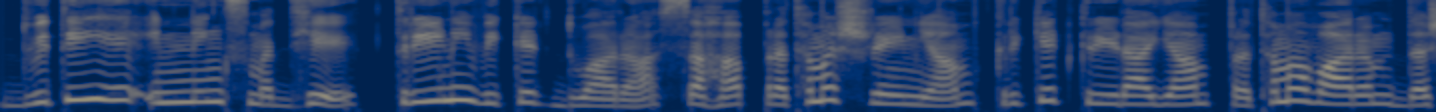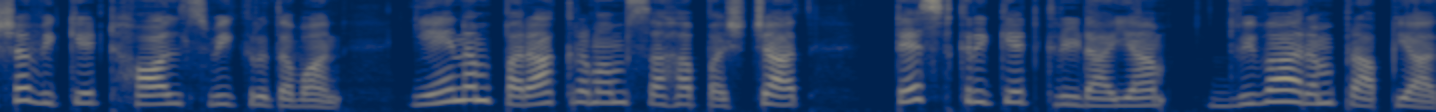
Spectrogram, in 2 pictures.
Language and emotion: Sanskrit, neutral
